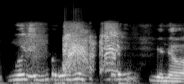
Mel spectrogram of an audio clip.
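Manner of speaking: high, loud, slow mock excitement; impressed girls. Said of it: "And they're like".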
